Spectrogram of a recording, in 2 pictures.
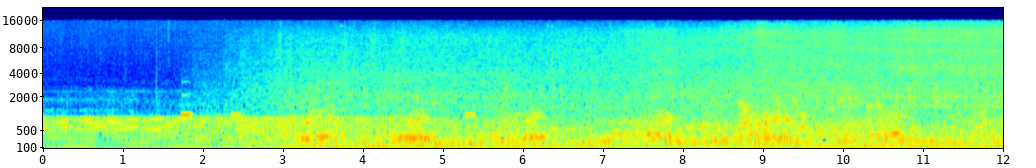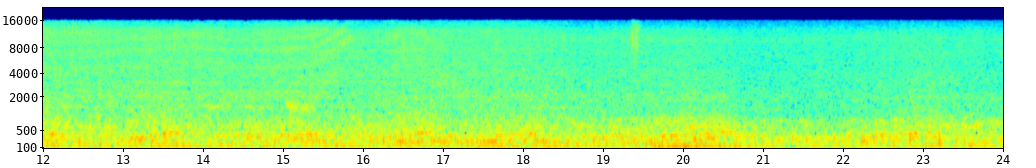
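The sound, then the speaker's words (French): Formula 1 car engines starting up during Friday practice: a loud, continuous mechanical roar as engines catch and build, with many revs rising and falling in pitch over a steady low drone. “C'est vendredi, le premier jour des essais, et les premiers moteurs vont partir.”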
